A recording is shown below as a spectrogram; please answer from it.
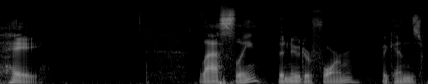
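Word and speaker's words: ἡ: ha the next form the feminine begins with a rough breathing followed by the vowel eta which is pronounced a rough breathing plus ada then is pronounced hay lastly the neuter form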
